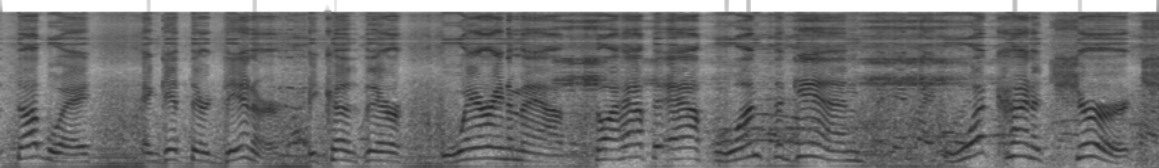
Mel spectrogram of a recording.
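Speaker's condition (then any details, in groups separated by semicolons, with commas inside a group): No condition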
